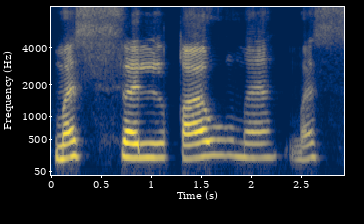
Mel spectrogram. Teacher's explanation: سین میں سٹی والی آواز ہوگی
